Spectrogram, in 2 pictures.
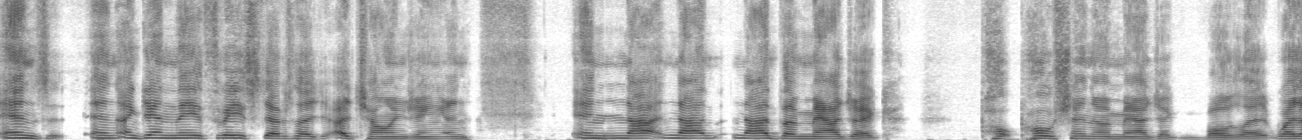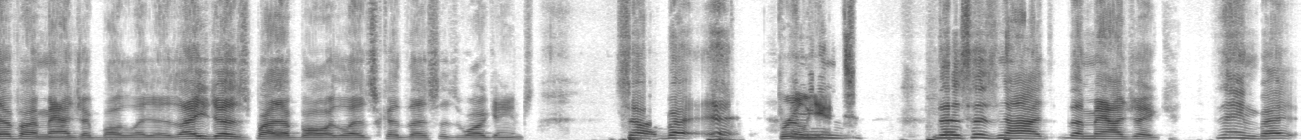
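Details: Adult man with dysarthria, a pronounced lifelong speech impediment attributed to loss of oxygen and breath at birth; he also has an unusual walk.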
